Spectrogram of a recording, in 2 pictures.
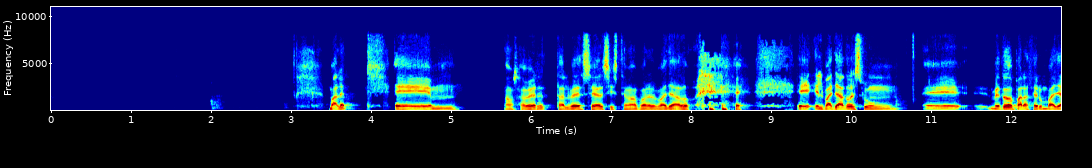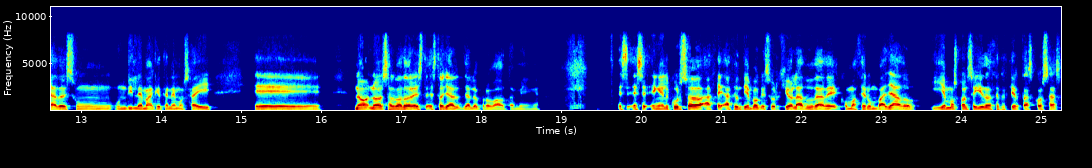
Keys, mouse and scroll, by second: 1.3 shift+middle click.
